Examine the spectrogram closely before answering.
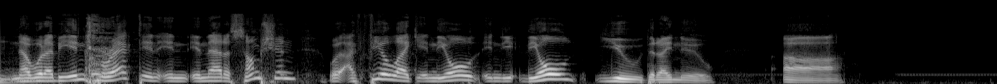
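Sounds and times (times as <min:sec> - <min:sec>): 
speech: 0:00.2 - 0:07.2, 0:07.8 - 0:08.5
phone ringing with a buzzy electronic tone: 0:09.0 - 0:09.9.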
